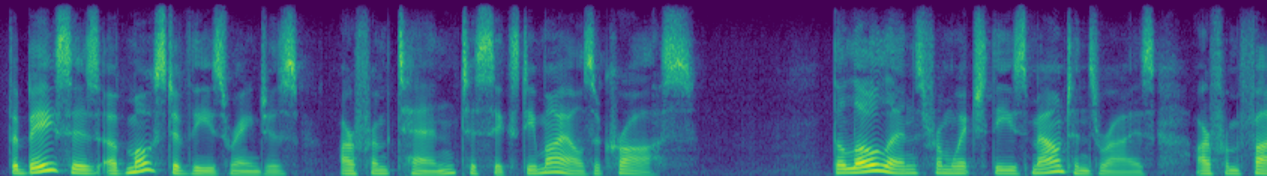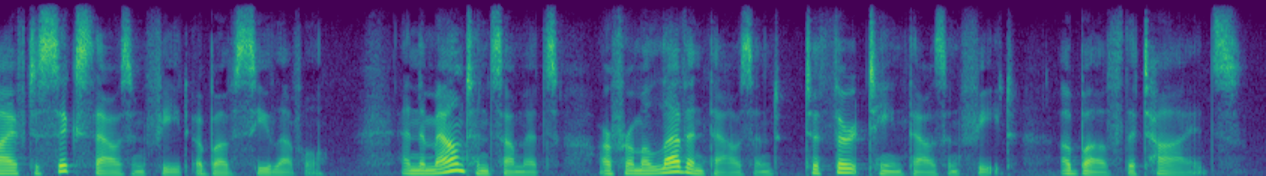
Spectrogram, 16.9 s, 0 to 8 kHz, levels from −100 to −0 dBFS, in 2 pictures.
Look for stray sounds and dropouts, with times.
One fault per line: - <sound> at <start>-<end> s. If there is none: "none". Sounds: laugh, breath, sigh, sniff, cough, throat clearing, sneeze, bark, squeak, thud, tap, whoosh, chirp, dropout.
none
